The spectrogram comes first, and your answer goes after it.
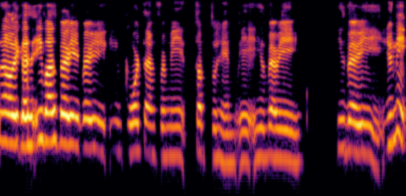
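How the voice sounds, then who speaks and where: With a Spanish accent and lively intonation, a woman speaks at medium pitch and a moderate pace, her loudness swinging widely in a dry, close sound with no echo. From Puerto Rico. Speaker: community organizer, Lyft driver. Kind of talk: self-introduction on group call. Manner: halting.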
